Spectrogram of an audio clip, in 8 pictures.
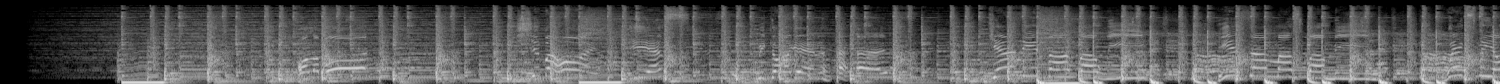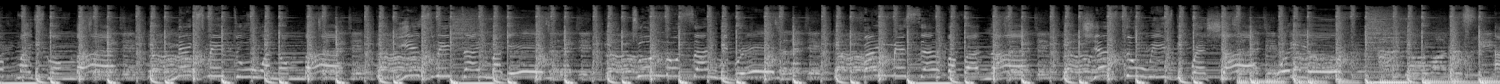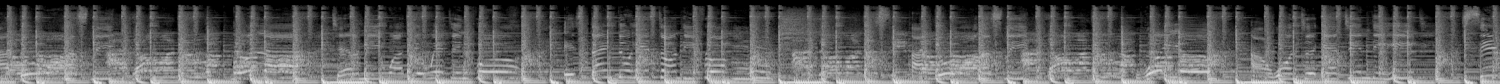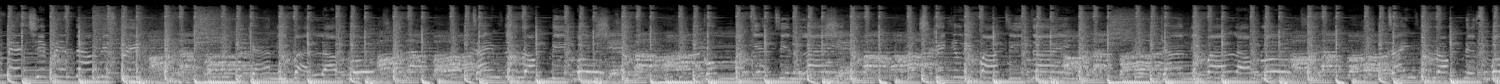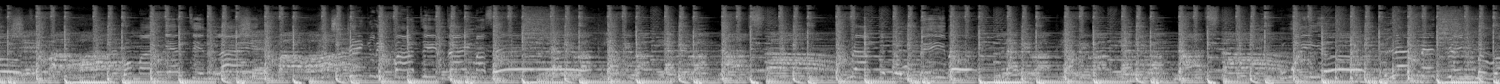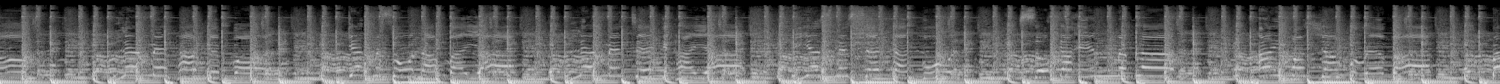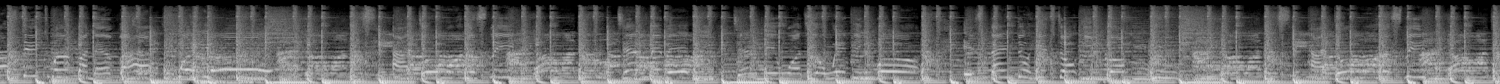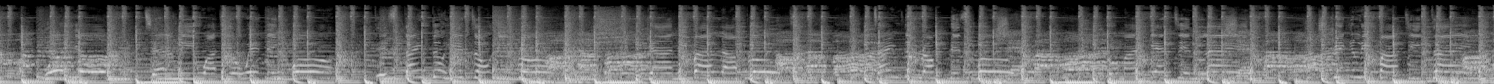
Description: One of my favorite soca tunes–it’s got hooks aplenty.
